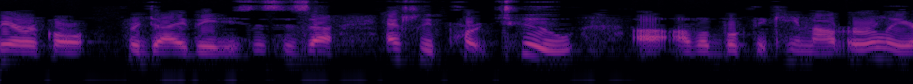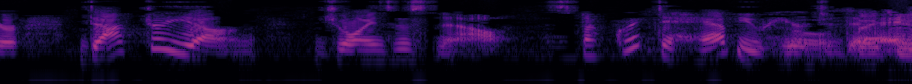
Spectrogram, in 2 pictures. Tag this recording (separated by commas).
Speech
